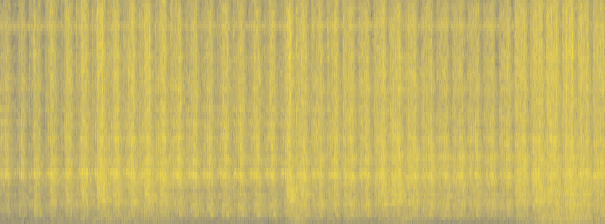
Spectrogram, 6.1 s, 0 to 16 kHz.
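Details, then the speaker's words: McNaughton coring tool slicer parting off the lid from a cedar burl on the lathe: rapid rasping cut with a faint high squeal as the cutter is pushed too hard; overfeeding, let it cut until shavings stop, then advance slightly. "can tell you're trying to cut, and it sounds like it's doing, and you're just putting a little bit more. But let it cut, and then Yeah. let it cut till it quits making shavings, and then advance it that 106 or 128th of an inch."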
